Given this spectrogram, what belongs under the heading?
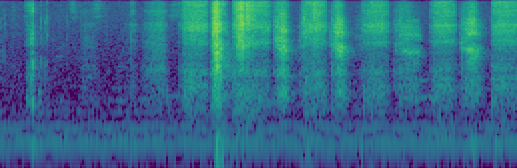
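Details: Dog's reverse sneezing episode: a rapid run of harsh, snorting inhalations.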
